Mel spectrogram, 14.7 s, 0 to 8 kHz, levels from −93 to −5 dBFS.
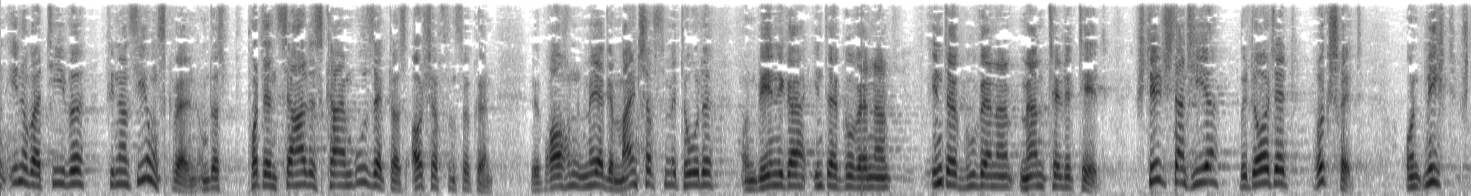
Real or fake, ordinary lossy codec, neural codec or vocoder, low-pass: real; none; none; 7.2 kHz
